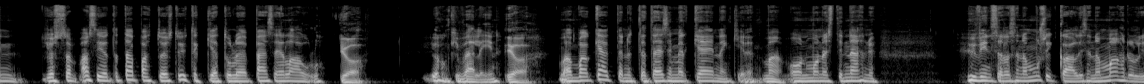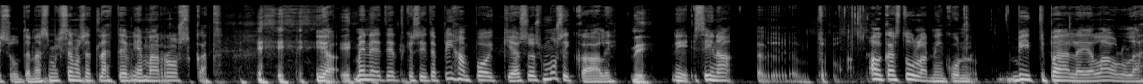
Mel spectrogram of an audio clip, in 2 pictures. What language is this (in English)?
Finnish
